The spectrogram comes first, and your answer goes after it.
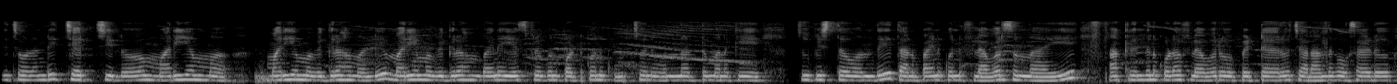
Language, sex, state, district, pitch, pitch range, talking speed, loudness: Telugu, female, Andhra Pradesh, Chittoor, 195 Hz, 190-210 Hz, 130 wpm, -26 LUFS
